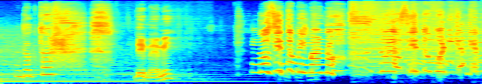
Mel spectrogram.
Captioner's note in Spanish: sollozos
